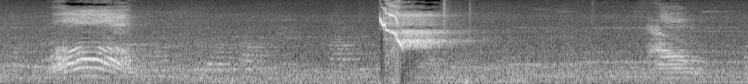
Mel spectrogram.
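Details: A talking myna mimicking words such as "hello" and "hi" gives three speech-like utterances a few seconds apart: first a nasal wavering phrase, then a sharp, descending whistled squawk, against a faint hiss.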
